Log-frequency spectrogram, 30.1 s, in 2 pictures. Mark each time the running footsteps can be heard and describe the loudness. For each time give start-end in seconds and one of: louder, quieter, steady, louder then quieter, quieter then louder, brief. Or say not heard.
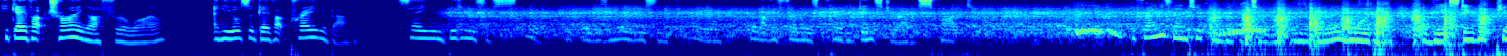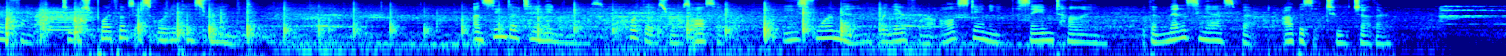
12.1-24.0 quieter then louder.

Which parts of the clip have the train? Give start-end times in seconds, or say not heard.
4.3-30.0.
